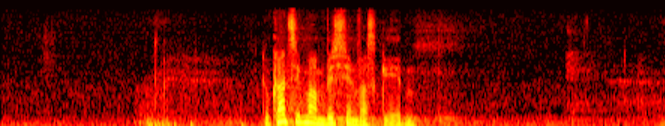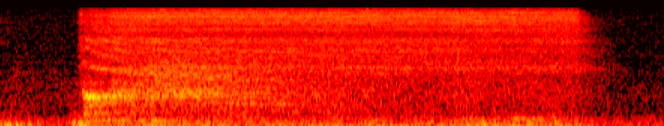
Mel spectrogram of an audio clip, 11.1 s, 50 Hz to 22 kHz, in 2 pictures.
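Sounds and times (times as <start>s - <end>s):
speech: 2.2s - 3.7s
compressed air hissing out of a container in a demonstration experiment: 6.2s - 10.7s.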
